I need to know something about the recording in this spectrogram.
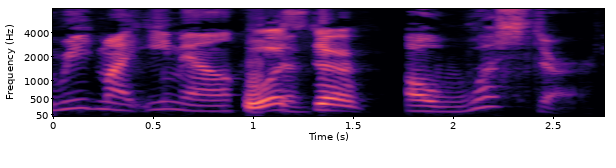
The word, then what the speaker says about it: Worcester: and when you read my email the a worcester pronounced worcester what's with this i know it doesn't spell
